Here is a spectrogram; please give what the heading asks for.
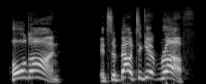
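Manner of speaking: very high, loud yell; shouted warning. Acted. Kevin warns his passengers before the bumpy ride, shouting. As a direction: brace them with a full shout.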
